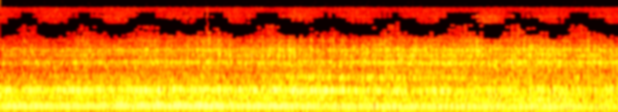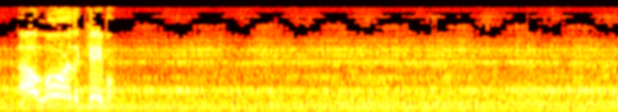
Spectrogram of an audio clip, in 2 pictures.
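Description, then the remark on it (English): A helicopter engine hovers with a steady, unbroken drone, a low rumble layered with humming tones throughout, as the pilot brings it down over a raft; a man briefly speaks over it partway through. “A pilot, bring the copter down over the raft as close as you can.”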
